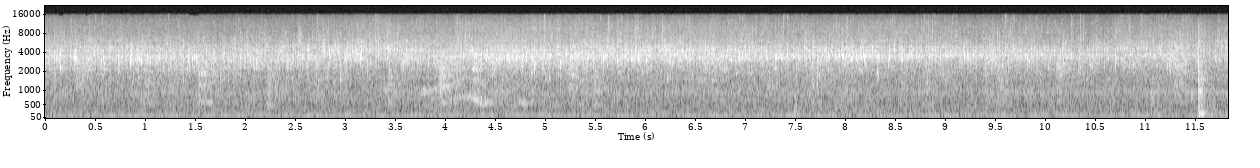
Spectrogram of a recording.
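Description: King mackerel steaks frying in hot oil in a pan: a steady sizzle with fine crackling and a low hum underneath. A single sharp click near the end.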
